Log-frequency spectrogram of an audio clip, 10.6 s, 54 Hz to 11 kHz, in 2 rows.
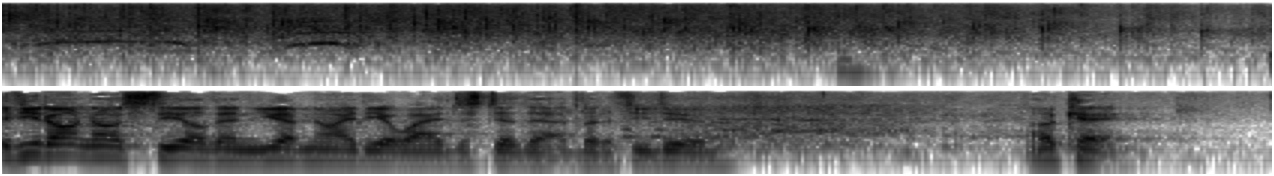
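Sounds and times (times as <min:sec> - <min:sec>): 
faint whoops: 0:00.0 - 0:01.7
crowd applauding: 0:00.0 - 0:05.8
speech: 0:05.3 - 0:08.5, 0:09.6 - 0:10.1
laughter: 0:07.8 - 0:09.7.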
